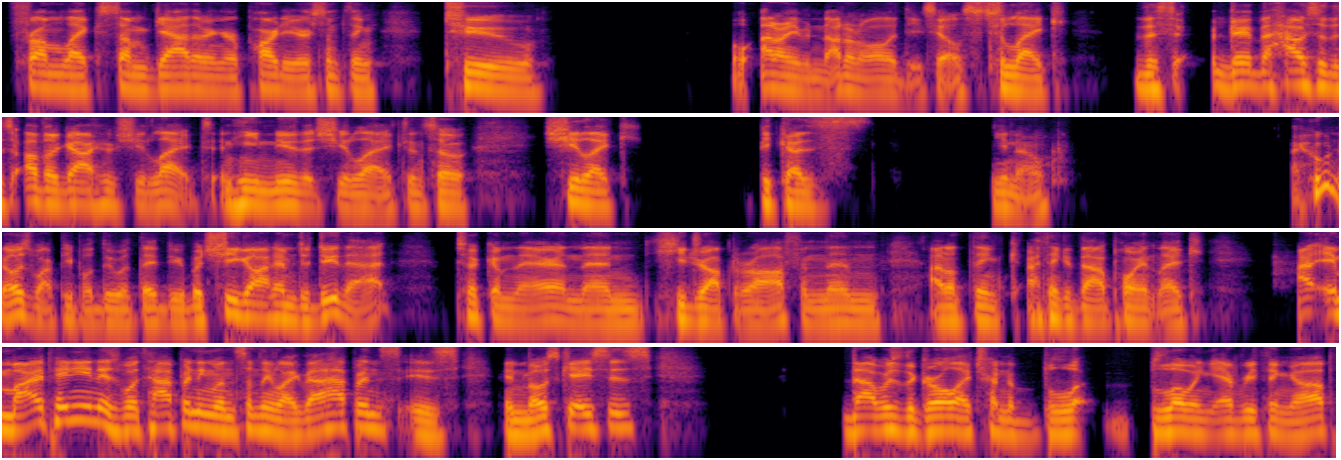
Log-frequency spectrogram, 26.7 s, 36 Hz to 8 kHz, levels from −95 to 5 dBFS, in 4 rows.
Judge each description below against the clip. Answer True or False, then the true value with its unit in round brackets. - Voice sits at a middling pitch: False (115 Hz)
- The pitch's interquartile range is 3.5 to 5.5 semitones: True (4.3 semitones)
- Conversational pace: False (240 wpm)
